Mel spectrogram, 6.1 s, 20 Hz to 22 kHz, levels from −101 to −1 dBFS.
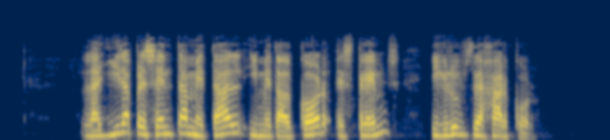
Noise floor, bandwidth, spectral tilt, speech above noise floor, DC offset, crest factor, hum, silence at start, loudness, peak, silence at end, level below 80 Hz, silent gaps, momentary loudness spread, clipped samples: -83 dBFS; 7.2 kHz; -5.5 dB/octave; 68 dB; under 0.1%; 16 dB; none; 0.85 s; -15 LUFS; -2 dBFS; 0.8 s; -56 dBFS; 4.25-4.31 s; 12 LU; under 0.1%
